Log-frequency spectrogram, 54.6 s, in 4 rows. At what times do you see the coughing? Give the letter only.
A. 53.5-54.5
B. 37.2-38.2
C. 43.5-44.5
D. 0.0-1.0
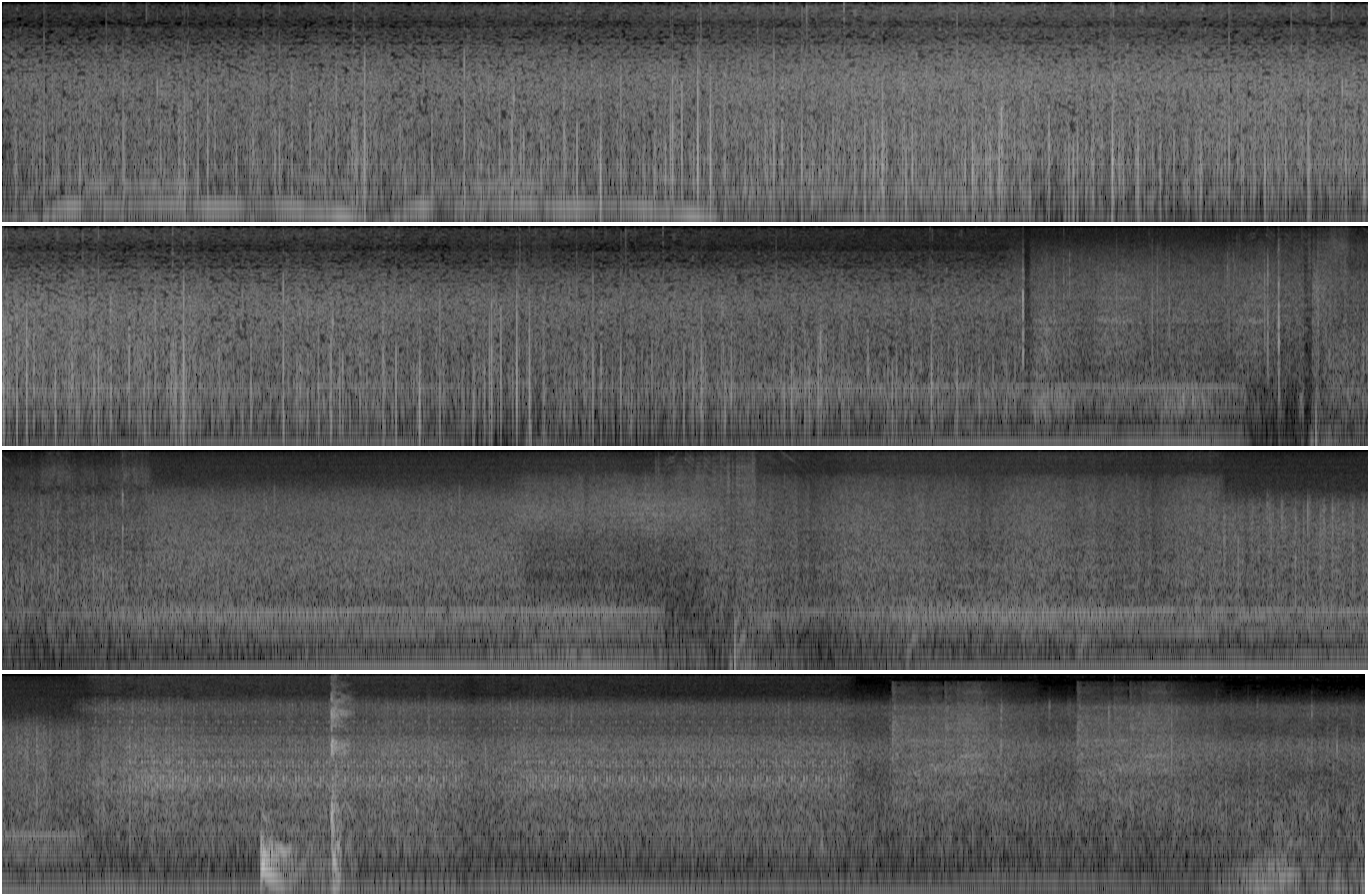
C.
